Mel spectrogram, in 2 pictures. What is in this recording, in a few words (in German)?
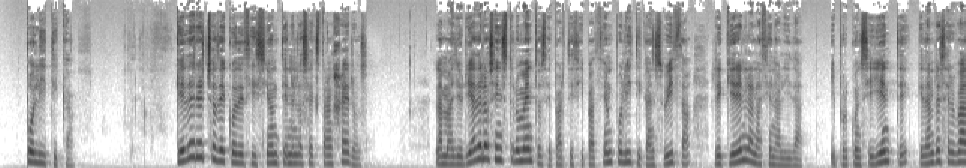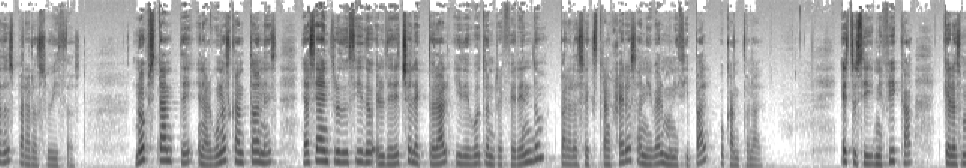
spanisch; politik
